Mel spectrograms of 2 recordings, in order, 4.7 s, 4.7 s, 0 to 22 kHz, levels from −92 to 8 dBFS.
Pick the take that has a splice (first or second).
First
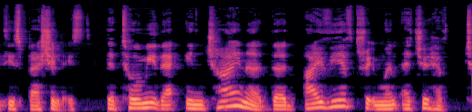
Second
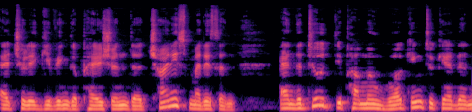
first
